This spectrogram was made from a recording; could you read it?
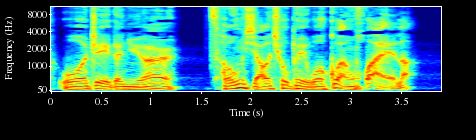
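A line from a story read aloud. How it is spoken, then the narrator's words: Wry, rueful. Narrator (Chinese): 八爷才苦笑的摇摇头，说道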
